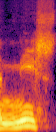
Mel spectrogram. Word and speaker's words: Nice: our previous Theory which was called the nce theory although it's spelled nice it's from France um into the nce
